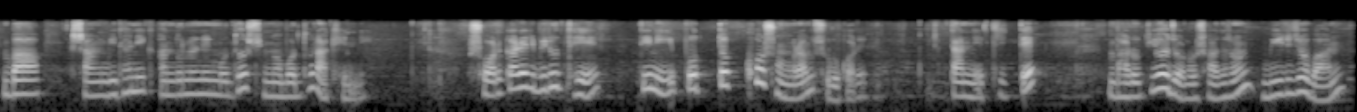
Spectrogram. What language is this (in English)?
Bangla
